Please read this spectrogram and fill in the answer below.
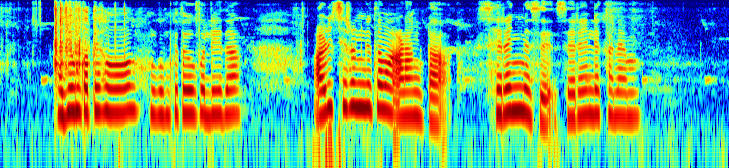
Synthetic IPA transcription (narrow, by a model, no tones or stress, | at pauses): ad͡ʒɔmkat̪ɛɦɔ̃ɡumkɛt̪aɡɔkɔlid̪a | əɽit͡ʃʰɛɾanɡɛt̪amaʔaɽ̃aŋʈa̰sɛɾɛɲmɛsɛsɛɾɛɲlɛkʰanɛm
